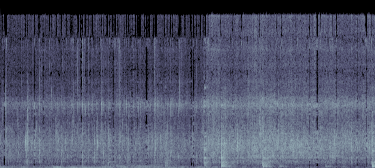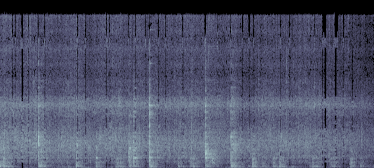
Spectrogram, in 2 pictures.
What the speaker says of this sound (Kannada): ನಾಲ್ಕು ಹಸಿಮೆಣ್ಸಿನ್ಕಾಯಿ ಹಾಕ್ತಾಯಿದ್ದೀನಿ ಸಿಡಿಯುತ್ತೆ ಅಂತ ಮುರಿದಾಕ್ತಾಯಿದ್ದೀನಿ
